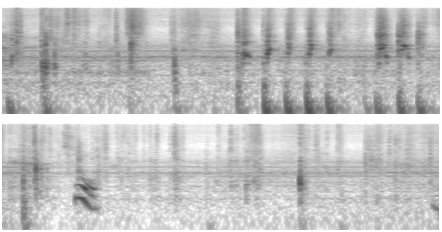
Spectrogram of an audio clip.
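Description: Ink blending tool's foam pad dabbed and rubbed over paper on a cutting mat, inking the page edges: a quick run of soft taps and scrapes for the first four to five seconds, then quieter.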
